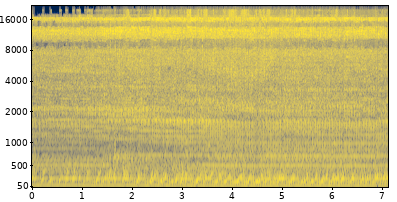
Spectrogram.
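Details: Vintage restored-then-repaired outboard, Monday start test after the fuel valve was opened with the engine already primed; steady, even buzzing run with no stumbling, surging or knocking; 5-minute run completed; running correctly.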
